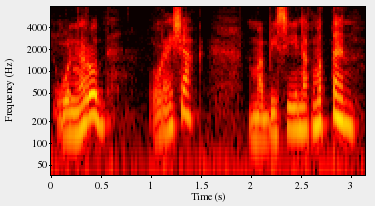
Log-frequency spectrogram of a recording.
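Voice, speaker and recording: A man's voice: a little high, very animated, unhurried, no room sound. A man playing a friendly, easygoing college classmate in an audio drama, chatting in a casual, chummy way.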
